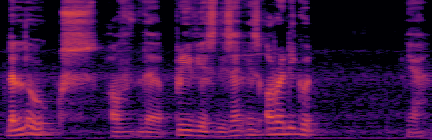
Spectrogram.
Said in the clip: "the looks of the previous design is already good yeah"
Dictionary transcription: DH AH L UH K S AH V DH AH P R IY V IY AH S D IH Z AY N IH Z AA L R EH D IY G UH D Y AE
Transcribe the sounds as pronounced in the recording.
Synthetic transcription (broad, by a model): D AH L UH K S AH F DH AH P R IY V IY AH S D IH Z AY N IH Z AA L R EH D IY G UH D Y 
